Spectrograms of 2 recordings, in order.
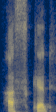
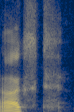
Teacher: you're saying asked okay uh this e should be like i and d should be like t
